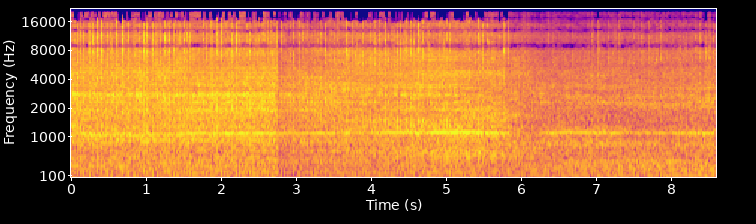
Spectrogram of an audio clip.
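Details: Echo PB-265LN or 2005 Stihl BR420C Magnum backpack blower, after a cold start with choke on run: steady, even two-stroke drone with no misses or surging, settling slightly lower after a second; running cleanly.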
